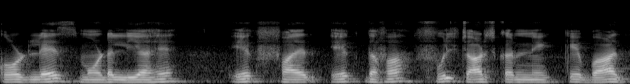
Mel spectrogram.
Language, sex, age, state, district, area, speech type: Urdu, male, 18-30, Delhi, North East Delhi, urban, spontaneous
